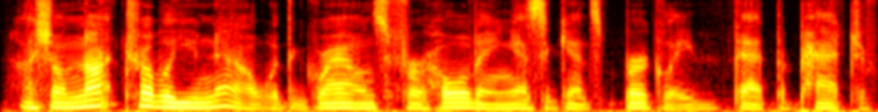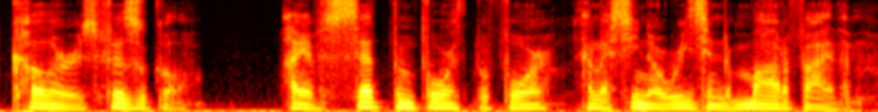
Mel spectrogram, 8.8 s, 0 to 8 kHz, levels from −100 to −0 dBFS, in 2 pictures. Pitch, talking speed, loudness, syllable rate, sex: 115 Hz, 240 wpm, -20 LUFS, 6.0 syllables/s, male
